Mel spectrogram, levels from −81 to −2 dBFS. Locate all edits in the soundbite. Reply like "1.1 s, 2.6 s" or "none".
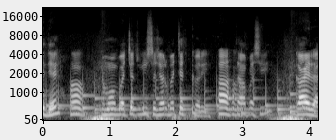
none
